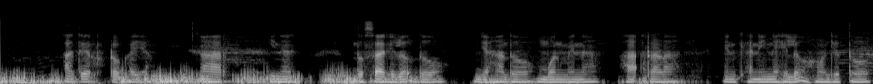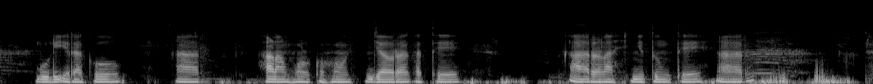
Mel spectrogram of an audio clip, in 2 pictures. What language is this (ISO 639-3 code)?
sat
